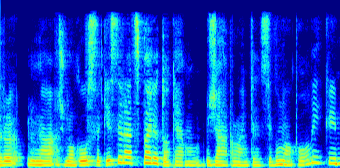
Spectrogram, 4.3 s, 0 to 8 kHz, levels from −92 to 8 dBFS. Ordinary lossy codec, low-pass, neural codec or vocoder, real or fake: AAC, 48 kbps; 7.2 kHz; codec, 16 kHz in and 24 kHz out, 1.1 kbps, FireRedTTS-2 codec; fake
